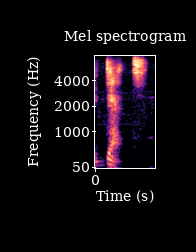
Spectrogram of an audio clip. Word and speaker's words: debt: point is this Deb DBT is pronounced differently because you don't say the b you say debt debit yeah pronounce to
